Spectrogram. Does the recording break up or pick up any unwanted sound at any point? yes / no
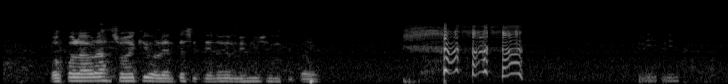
yes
